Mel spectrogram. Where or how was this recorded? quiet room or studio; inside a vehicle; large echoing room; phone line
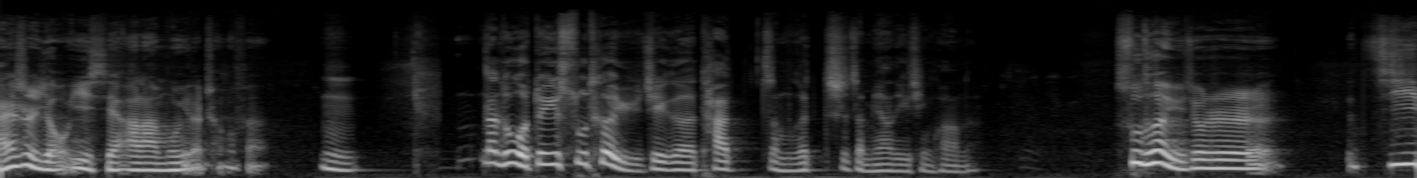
quiet room or studio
